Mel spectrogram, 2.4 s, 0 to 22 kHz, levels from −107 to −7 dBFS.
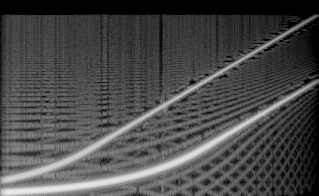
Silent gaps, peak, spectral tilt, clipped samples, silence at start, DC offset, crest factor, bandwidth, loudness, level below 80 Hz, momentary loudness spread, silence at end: none; -12 dBFS; -6 dB/octave; under 0.1%; 0 s; under 0.1%; 10 dB; 15 kHz; -22 LUFS; -44 dBFS; 6 LU; 0.05 s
